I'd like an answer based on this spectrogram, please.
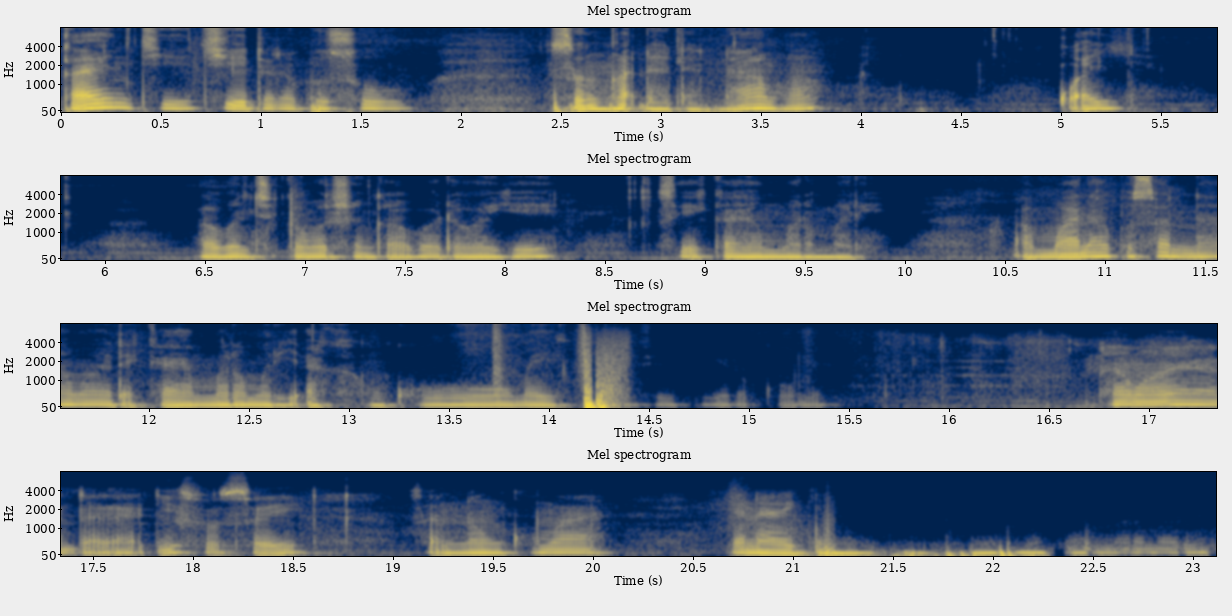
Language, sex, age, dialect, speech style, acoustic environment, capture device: Hausa, male, 25-34, Nigeria - Kano, focused, silence, mobile / Linux / Chrome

